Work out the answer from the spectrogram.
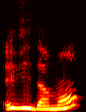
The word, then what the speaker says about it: évidemment: Donc, on ajoute ment, mon, redoutable, redoutablement, ou bien aimant, évidemment, évident, pardon, évidemment, ça se prononce amant, donc évident.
